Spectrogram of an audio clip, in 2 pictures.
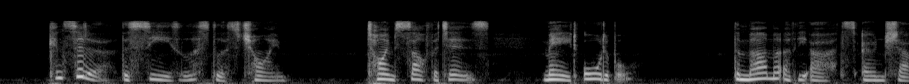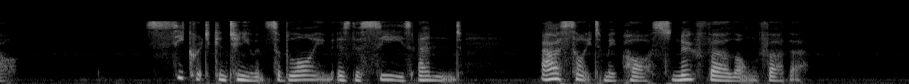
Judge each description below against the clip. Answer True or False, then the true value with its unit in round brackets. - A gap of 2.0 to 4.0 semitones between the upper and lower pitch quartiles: True (3.3 semitones)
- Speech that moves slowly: True (110 wpm)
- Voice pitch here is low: False (205 Hz)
